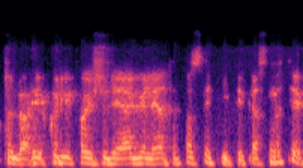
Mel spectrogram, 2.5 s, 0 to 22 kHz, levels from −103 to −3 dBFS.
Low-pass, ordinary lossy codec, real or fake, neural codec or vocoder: 7.2 kHz; Opus, 16 kbps; real; none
